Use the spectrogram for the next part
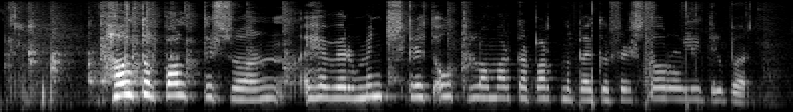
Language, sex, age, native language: Icelandic, male, 18-19, Icelandic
